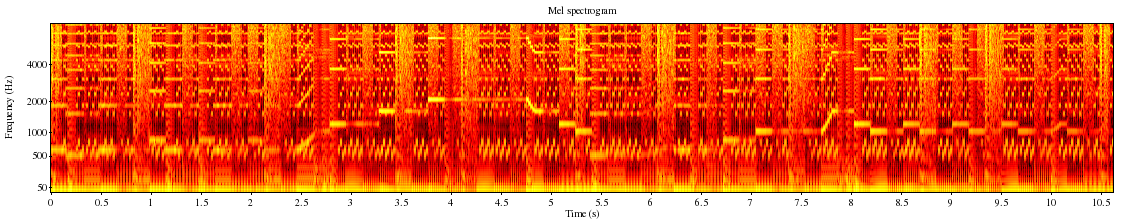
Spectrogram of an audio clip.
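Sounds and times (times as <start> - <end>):
fast ambient music: 0.0 - 10.6.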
